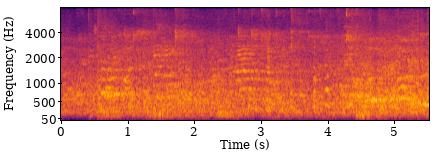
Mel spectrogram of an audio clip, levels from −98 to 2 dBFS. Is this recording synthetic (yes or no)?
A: no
